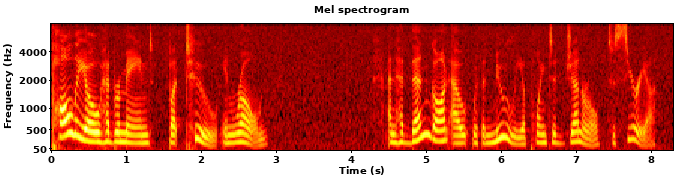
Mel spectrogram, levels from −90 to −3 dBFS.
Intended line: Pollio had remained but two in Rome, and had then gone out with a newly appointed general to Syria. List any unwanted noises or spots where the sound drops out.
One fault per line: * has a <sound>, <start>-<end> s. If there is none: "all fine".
all fine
